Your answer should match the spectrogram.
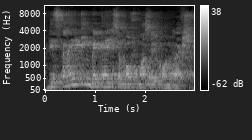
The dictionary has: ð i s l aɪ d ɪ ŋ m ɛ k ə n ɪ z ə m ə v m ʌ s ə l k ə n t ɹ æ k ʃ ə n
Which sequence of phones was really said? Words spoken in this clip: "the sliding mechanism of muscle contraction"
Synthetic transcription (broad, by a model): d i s aɪ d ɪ ŋ m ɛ k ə n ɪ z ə m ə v m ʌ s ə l k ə n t ɹ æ k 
